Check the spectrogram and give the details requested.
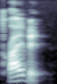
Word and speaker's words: private: are never verbs so they're always pronounced with the it short it sound like private certificate chocolate corporate and immediate let's take a closer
